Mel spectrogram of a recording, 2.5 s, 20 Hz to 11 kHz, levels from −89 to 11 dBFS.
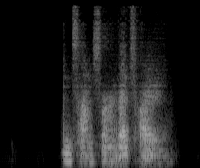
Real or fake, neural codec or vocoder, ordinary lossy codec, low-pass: fake; codec, 44.1 kHz, 0.9 kbps, DAC; MP3, 96 kbps; 9.9 kHz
